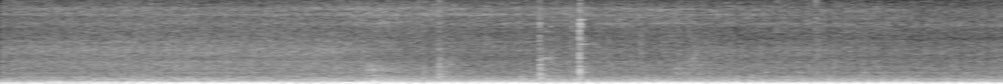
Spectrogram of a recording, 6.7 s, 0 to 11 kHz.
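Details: 1977 Chevrolet Nova after FiTech 800 hp MeanStreet EFI install, idle set at 900 rpm, microphone at rear of car: steady, even exhaust burble with deep low rumble, no misses, knocks or ticks; healthy first-start idle.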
